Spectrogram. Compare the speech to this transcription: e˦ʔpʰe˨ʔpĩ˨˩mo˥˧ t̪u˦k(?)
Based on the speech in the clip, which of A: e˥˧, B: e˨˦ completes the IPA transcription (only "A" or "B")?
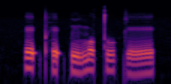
B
